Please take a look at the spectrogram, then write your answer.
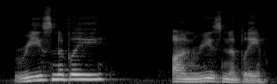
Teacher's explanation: You want to feel that that re is really the length. You don't want a lot of length on the un.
